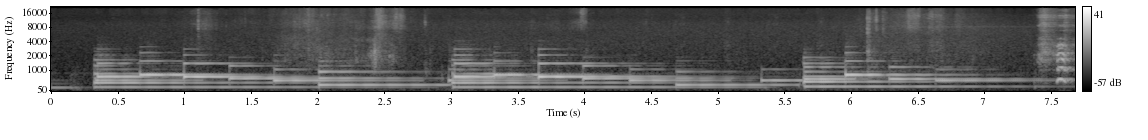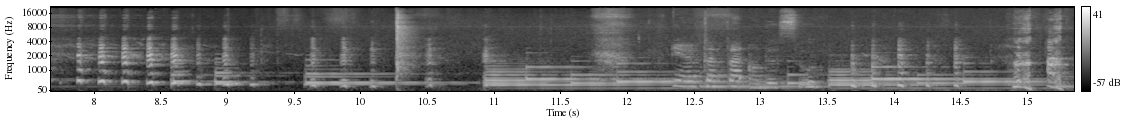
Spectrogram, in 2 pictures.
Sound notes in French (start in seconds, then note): 2.4 La musique douce se poursuit; 7.4 Elle rit; 13.6 rires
